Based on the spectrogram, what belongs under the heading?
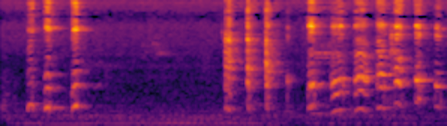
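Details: Grey parrot (Psittacus erithacus), talking.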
